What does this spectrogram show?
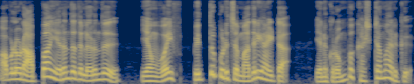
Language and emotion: Tamil, sad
